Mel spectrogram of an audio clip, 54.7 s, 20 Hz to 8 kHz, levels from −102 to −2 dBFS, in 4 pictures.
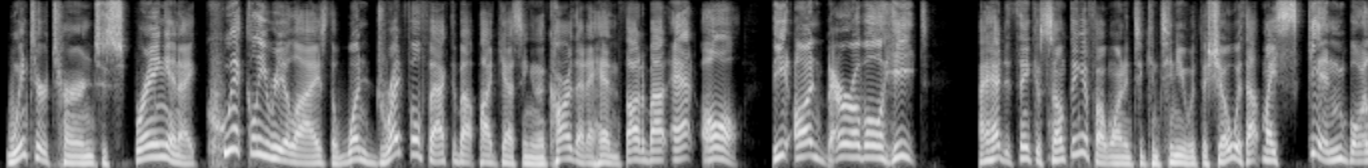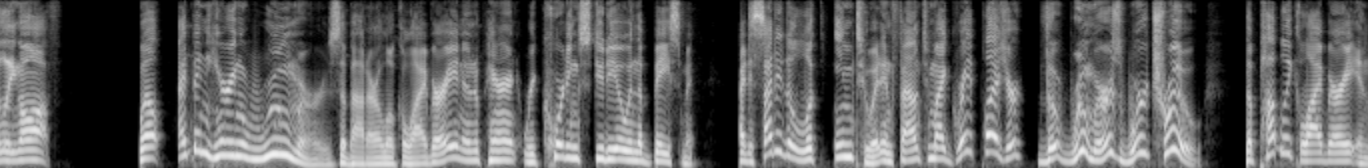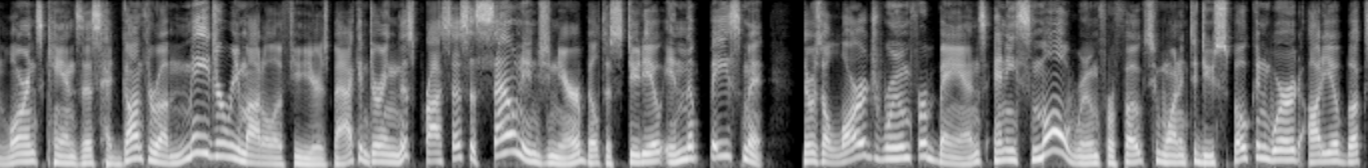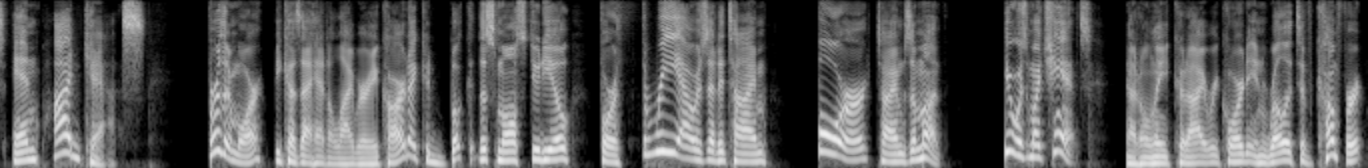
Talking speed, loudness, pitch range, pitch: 180 wpm, -17 LUFS, 125-200 Hz, 155 Hz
